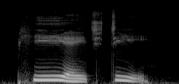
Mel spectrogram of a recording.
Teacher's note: We start in the middle, drop down on the second letter, go up again.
